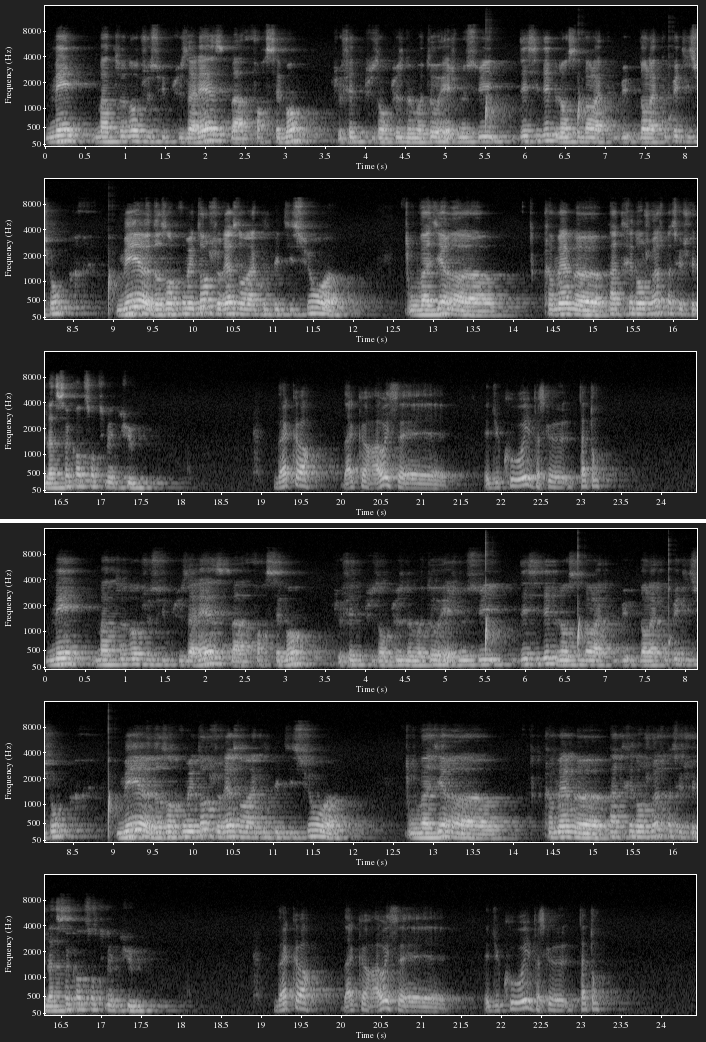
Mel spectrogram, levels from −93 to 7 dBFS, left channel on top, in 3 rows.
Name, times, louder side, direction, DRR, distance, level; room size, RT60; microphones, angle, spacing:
voice 1, 0.0-3.2 3.6-5.7 5.9-8.4 9.0-11.8 12.7-13.8 14.4-17.5, left 2 dB, 90° left, 4 dB, 1.4 m, -21 dB
sound 1, 5.5-5.6 6.6-6.8 7.8-7.9 8.9-9.1, right 5 dB, 65° right, 0.7 m, -32 dB
voice 2, 19.2-19.7 20.0-21.3 21.8-23.2, left 1 dB, 10° left, 8 dB, 0.5 m, -26 dB
22.0 x 9.7 x 2.5 m, 1.1 s
head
